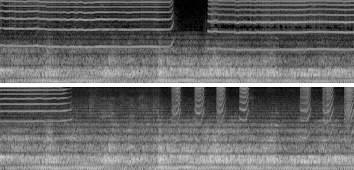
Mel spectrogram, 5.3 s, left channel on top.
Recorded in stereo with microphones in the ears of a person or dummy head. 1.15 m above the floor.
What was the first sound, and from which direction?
An aircraft, 65° right (ahead or behind).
